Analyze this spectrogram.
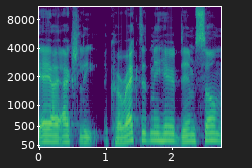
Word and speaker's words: dim sum: You were talking about Peking duck and dim sims and all about China. almost got it. You mentioned Okay, so as you can see, the AI actually corrected me here. Dim sum is the way it's pronounced.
